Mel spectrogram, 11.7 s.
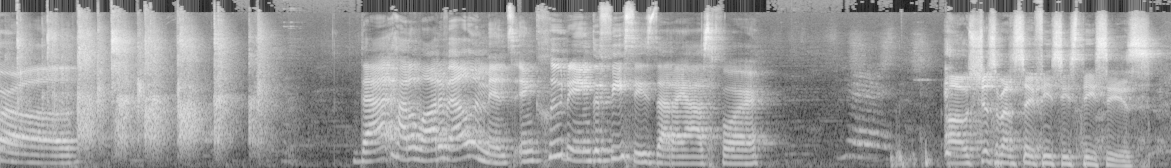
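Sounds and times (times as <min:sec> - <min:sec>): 
audience applause: 0:00.0 - 0:03.0
speech: 0:03.6 - 0:07.7, 0:08.9 - 0:11.6.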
